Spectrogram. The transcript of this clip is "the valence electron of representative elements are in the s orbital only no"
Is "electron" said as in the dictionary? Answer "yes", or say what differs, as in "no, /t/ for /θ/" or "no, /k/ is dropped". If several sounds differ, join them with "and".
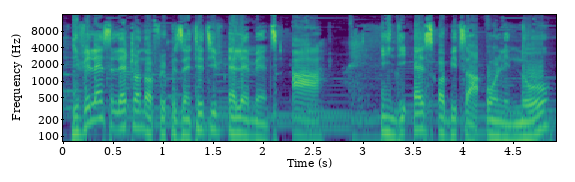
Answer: yes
